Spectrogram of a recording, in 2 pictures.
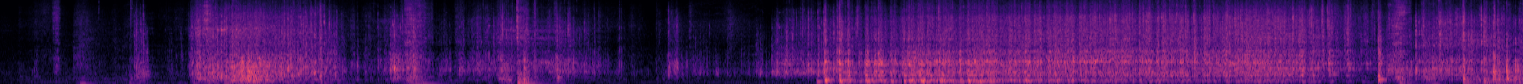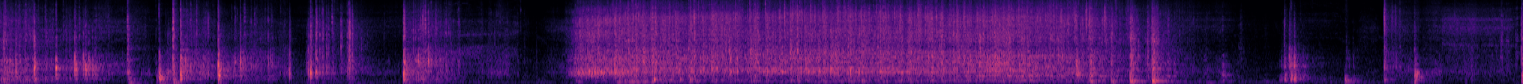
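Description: Ice clattering and cracking as it is knocked out of homemade ice-maker containers and dumped into a bucket. It comes in three long runs, the middle one the longest, with short pauses between.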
